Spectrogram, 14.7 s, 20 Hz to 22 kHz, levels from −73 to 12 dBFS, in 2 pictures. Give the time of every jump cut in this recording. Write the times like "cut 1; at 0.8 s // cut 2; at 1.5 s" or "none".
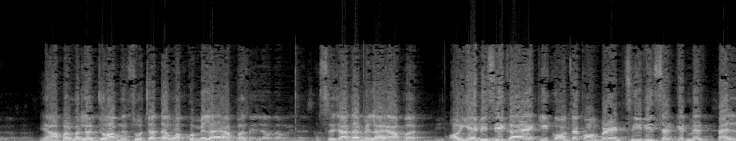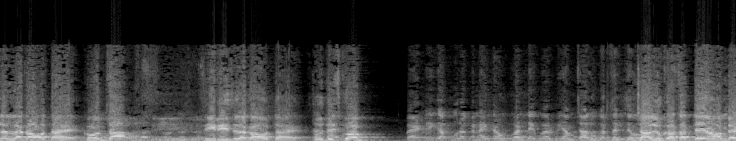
cut 1; at 4.3 s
